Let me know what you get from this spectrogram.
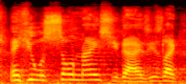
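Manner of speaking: usual speaking voice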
